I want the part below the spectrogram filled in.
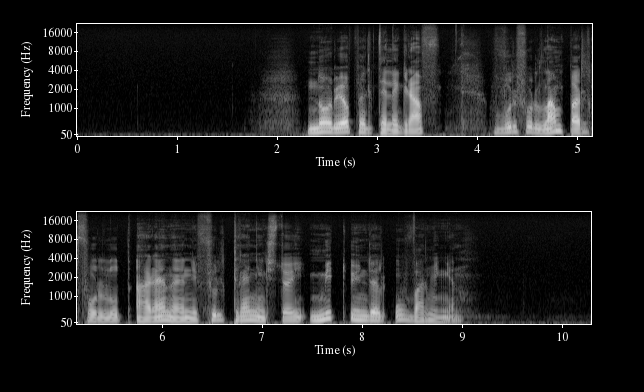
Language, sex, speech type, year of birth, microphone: Norwegian, male, read, 1985, Sennheiser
